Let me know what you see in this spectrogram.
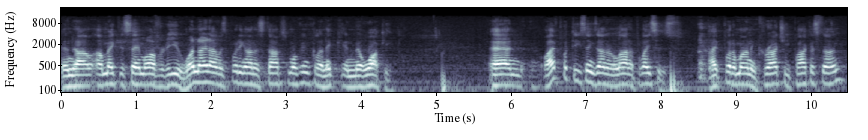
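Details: Adult man; normal speech.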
